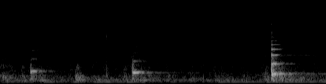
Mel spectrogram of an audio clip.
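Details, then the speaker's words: Piano after tightening loose whippen flange screws, likely loosened by uncontrolled humidity in a school: four notes ring out cleanly with no clicking or knocks as keys go down, confirming the screws caused the clicking. "of that clicking that we had before so it definitely was the whippen and flange screws that were the culprit causing that clicking noise."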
